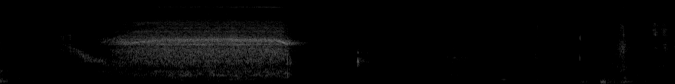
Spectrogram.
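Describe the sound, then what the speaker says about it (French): A box mod e-cigarette with a dripper atomizer and coil gives a loud, steady vapour hiss for about two seconds, then faint clicks and small handling noises follow. "Belle production de vapeur avec un coil"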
